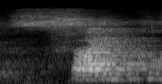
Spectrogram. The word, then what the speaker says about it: cycle: Now you see, you would go, cut, but it's not. It's the soft C. So that now on city and cycle makes a sound, not a cut.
